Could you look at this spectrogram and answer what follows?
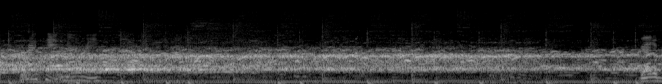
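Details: Snow geese in a big flock passing over a hunting pit blind while a guide runs an electronic caller: a thick, continuous wall of rapid, overlapping honks. A man's voice is briefly heard and low musical notes hum beneath.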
